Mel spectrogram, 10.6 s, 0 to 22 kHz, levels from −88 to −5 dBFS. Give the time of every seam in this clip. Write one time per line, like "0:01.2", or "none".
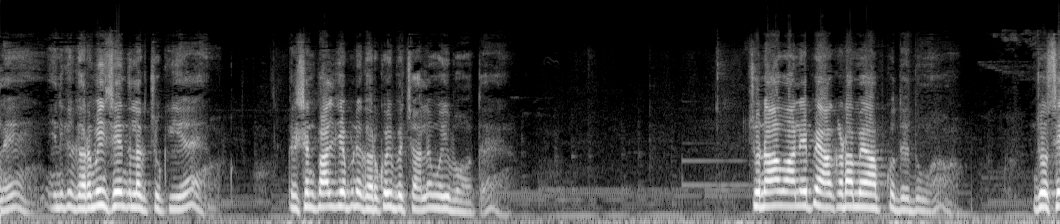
none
